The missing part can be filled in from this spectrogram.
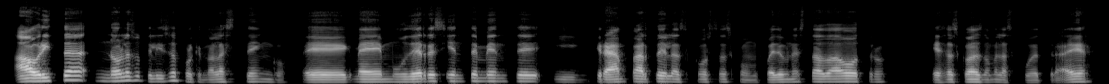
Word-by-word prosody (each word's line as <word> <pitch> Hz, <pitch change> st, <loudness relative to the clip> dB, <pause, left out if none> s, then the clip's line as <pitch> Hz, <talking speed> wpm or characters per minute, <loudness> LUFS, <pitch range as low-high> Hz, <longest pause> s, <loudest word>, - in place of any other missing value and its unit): Ahorita 160 Hz, +8 st, +6 dB
no 155 Hz, 0 st, -1 dB
las 185 Hz, +1 st, -1 dB
utilizo 175 Hz, 0 st, -7 dB
porque 120 Hz, -4 st, -12 dB
no 110 Hz, -, -11 dB
las 120 Hz, +1 st, -6 dB
tengo, 115 Hz, -6 st, -12 dB
eh, 110 Hz, 0 st, +2 dB
me 120 Hz, 0 st, +3 dB
mudé 120 Hz, +2 st, 0 dB
recientemente 145 Hz, -1 st, -3 dB
y 110 Hz, -3 st, -19 dB
gran 120 Hz, 0 st, +4 dB
parte 130 Hz, +1 st, -1 dB
de 135 Hz, -, +1 dB
las 120 Hz, -2 st, -5 dB
cosas, 120 Hz, +1 st, -14 dB
como 105 Hz, -4 st, -18 dB
fue 110 Hz, -, -4 dB
de 115 Hz, -, -1 dB
un 120 Hz, +1 st, -6 dB
estado 125 Hz, +1 st, -3 dB
a 130 Hz, 0 st, +2 dB
otro, 125 Hz, -2 st, -2 dB, 0.4 s
esas 115 Hz, +2 st, -6 dB
cosas 120 Hz, -1 st, 0 dB
no 110 Hz, -, -12 dB
me 110 Hz, -, -15 dB
las 105 Hz, -3 st, -11 dB
pude 100 Hz, 0 st, -14 dB
traer, 125 Hz, +4 st, -4 dB
125 Hz, 175 wpm, -23 LUFS, 115-140 Hz, 0.4 s, Ahorita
